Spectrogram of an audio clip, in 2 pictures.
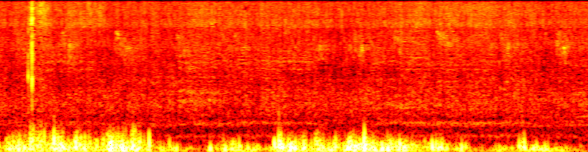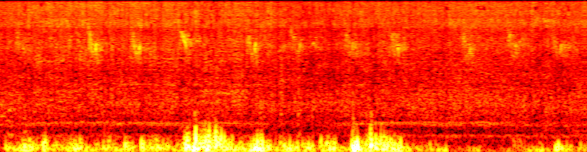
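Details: Spring honey bee at work on wintercress (Barbarea) flowers: a clear, sustained buzzing tone holds across the clip. Repeated deep rumbling gusts and faint, high, short chirps sound in the background.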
